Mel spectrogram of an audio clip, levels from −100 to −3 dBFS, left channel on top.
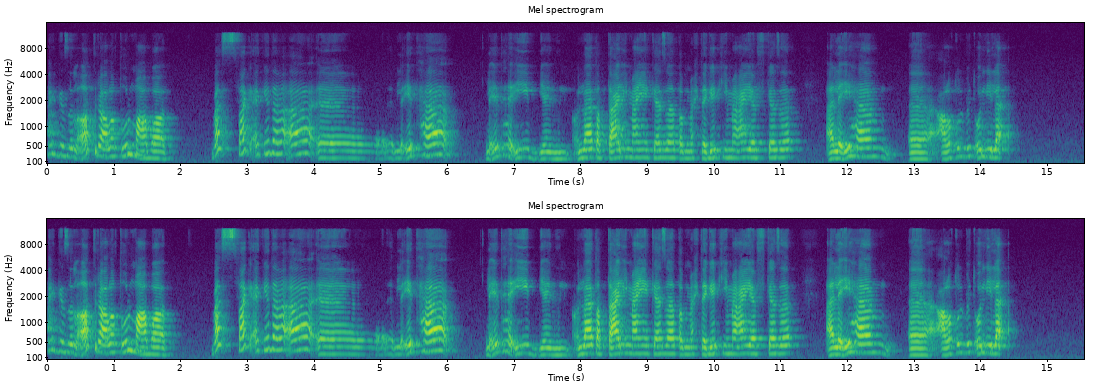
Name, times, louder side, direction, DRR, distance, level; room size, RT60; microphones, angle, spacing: voice 1, 0.0-1.8 2.5-6.1 6.6-11.2 11.7-12.7 12.9-14.4, right 4 dB, 30° right, 10 dB, 1.0 m, -24 dB
14.0 x 12.0 x 4.8 m, 0.40 s
head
